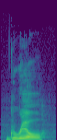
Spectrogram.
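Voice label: "grill", English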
